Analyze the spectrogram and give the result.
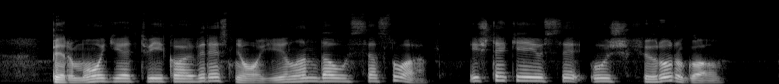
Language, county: Lithuanian, Panevėžys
